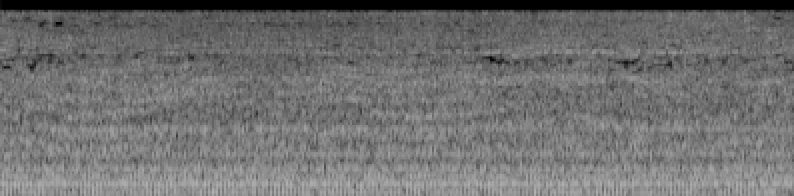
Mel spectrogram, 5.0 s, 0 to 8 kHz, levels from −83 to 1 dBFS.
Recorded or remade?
remade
